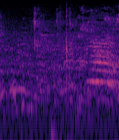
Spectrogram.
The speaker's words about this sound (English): They're going to try to inbound this for the Tigers right in front of the Pirates student section, and they are making a ton of noise.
